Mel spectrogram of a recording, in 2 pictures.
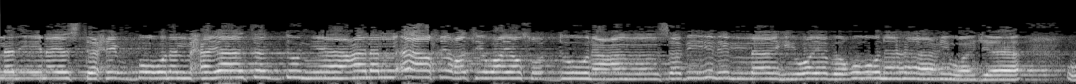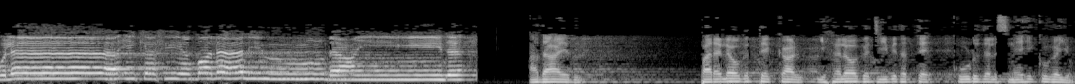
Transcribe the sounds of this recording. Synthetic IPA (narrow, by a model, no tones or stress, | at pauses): lːaðiːnajast̪aħɪbːuːnalħajaːt̪ad̪ːʊnjaːʕalaːlʔaːxɪɾɑwajɑsˤʊd̪ːuːnaʕansabiːlɪlːaːhɪwajabaɣuːnahaːʕɪwad͡ʒaː | ʔʊlaː | ʔɪkafiːd̪ˤɑlaːlɪnbaʕi | d̪ | ɐðaːjɐðɨ | pɐɾɐlo̞ːɡɐt̪ːekːaːɭihɐlo̞ːɡɐd͡ʑiːʋiðɐt̪ːe̞kuːɽuðɐlsne̞ːɦikʲːuɣɐjum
